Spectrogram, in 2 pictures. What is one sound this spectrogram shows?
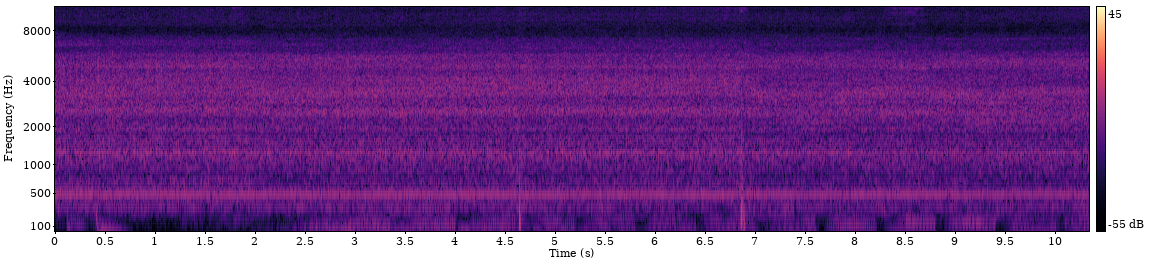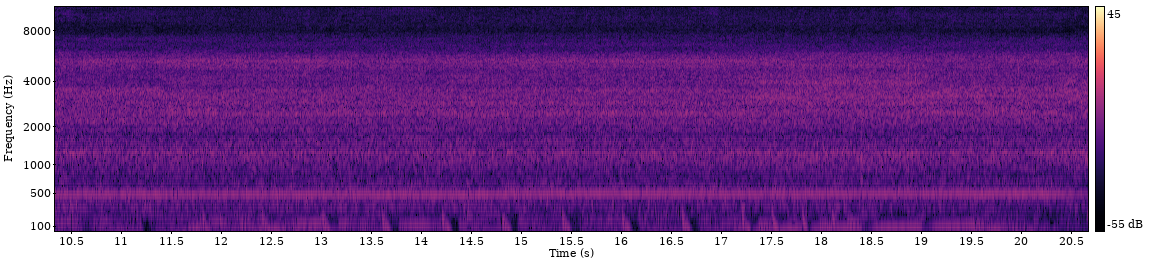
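A grinding disc rasps against a small metal spring.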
